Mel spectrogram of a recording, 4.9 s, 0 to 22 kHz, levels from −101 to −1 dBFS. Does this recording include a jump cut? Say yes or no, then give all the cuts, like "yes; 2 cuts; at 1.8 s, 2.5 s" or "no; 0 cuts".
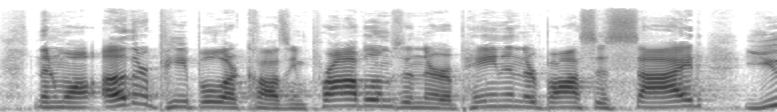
no; 0 cuts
